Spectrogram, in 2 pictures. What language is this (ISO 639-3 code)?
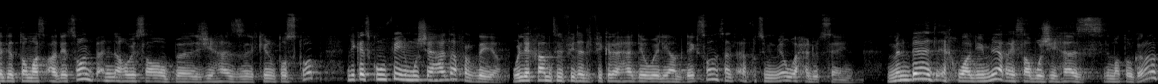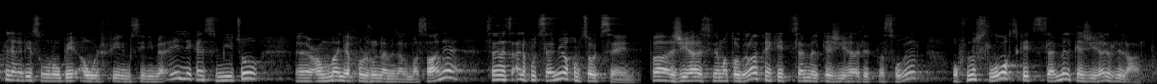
ara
